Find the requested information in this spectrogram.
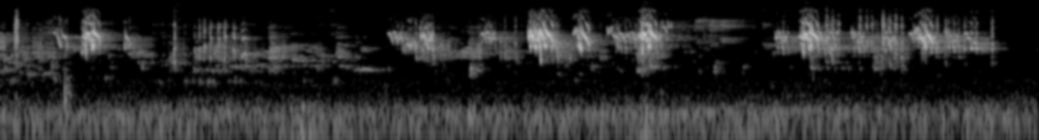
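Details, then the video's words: Budgerigar chirping happily in clustered phrases of harsh, buzzy squawks and chirps, bursts of three to five notes separated by brief pauses, clean quiet background. "Happy budgie chirping sound"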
